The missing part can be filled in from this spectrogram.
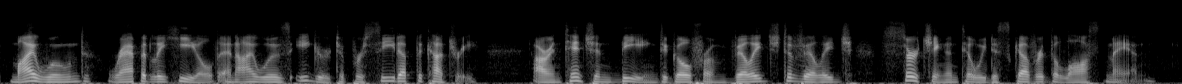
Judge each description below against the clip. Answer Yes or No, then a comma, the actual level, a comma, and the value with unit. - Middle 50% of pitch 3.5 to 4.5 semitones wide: Yes, average, 3.9 semitones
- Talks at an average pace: Yes, average, 145 wpm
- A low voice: Yes, low, 115 Hz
